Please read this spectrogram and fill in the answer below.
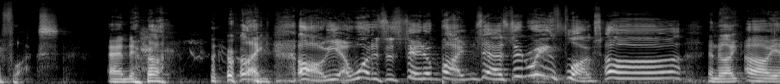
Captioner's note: laugh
